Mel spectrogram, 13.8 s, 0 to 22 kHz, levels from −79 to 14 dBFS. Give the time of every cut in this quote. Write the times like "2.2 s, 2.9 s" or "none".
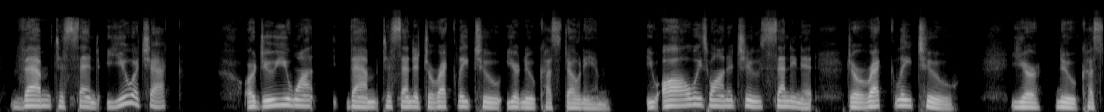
none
